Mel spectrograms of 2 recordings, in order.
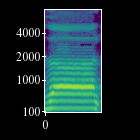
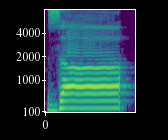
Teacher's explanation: اب اس کی آواز سے ہی پتہ چل رہا ہے کہ یہ سخت لیٹر ہے اور سیٹی والا ہے، زا زا۔ پہلے والا ہم نے نرمی سے بولا تھا، ذال، اب یہ سخت، زا۔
